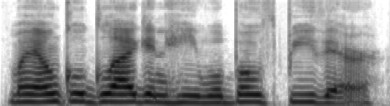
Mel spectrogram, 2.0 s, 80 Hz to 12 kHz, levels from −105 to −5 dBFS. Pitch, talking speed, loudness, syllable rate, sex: 215 Hz, 275 wpm, -17 LUFS, 6.0 syllables/s, female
